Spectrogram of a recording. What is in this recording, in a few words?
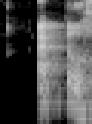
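"atus", Malay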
